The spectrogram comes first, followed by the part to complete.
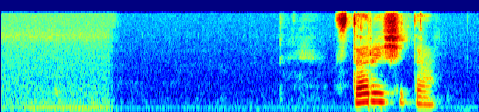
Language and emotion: Russian, neutral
